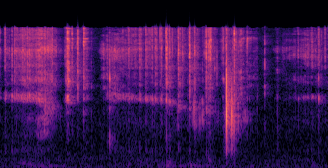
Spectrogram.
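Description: A small metal blade scrapes and shaves brittle flakes from a solid, dry, oval purple bar of soap held in the palm. The result is a series of crisp, bright, dry scraping strokes with short pauses between them, and one sharper, louder snap near the end.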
